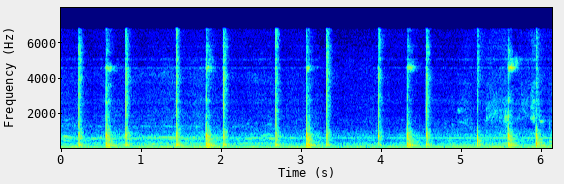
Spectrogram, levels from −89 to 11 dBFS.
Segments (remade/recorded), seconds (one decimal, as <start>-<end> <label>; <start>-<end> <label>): 0.0-3.2 remade; 3.2-3.9 recorded; 3.9-6.1 remade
